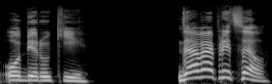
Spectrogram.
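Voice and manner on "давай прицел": sharp high command; barked order. Acted. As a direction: bark it like an order. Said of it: "гаркнул Виктор". (отрывистый окрик)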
